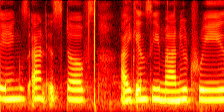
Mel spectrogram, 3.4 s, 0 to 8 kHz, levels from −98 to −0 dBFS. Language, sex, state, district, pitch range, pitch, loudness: English, female, Maharashtra, Mumbai Suburban, 225-240 Hz, 230 Hz, -17 LUFS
